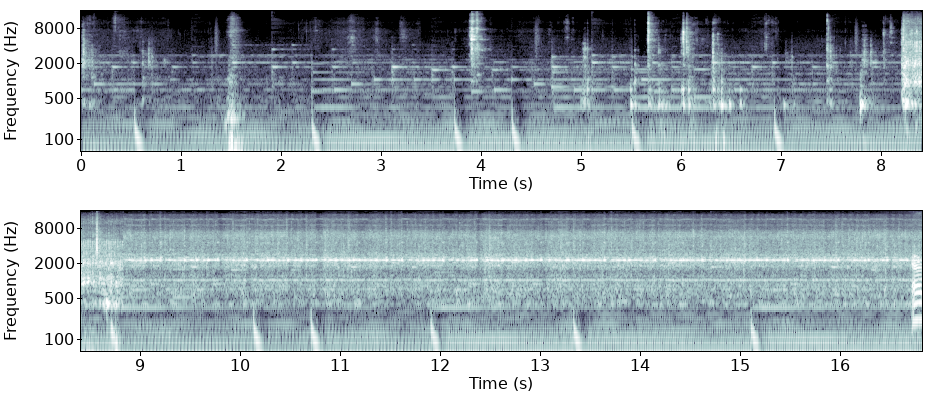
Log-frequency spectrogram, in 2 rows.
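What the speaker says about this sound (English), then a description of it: "you're going to let your butter beat for about 2 minutes until it's creamy and smooth" An electric mixer beats butter for vanilla cupcakes. Rhythmic mechanical clicks come first, then a steady, close whirring hum takes over for the rest of the clip.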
